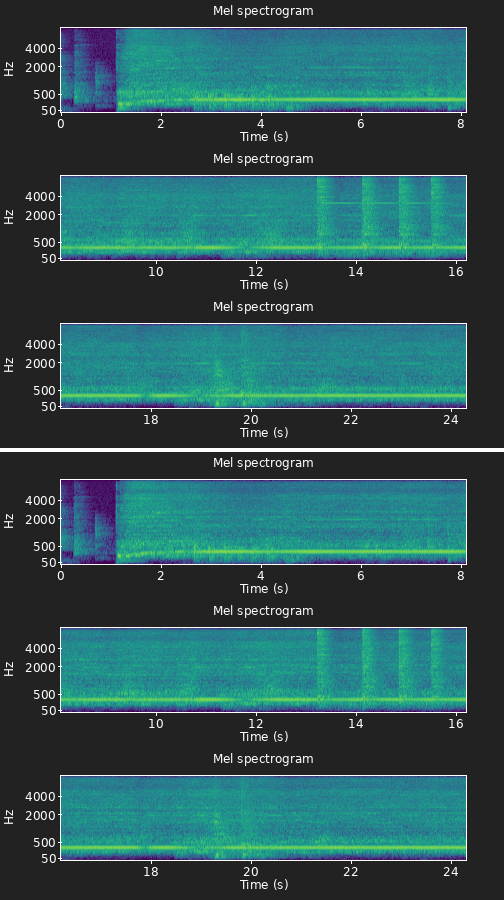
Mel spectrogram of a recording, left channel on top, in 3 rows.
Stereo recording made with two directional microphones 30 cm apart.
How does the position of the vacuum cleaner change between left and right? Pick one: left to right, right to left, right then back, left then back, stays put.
stays put.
